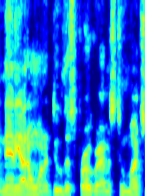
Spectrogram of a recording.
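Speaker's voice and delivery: mock sobbing, crying, tearful pleading tone. The speaker retells phoning nanny for a way out: retelling crying on the phone. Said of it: "I'm crying on the phone like".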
